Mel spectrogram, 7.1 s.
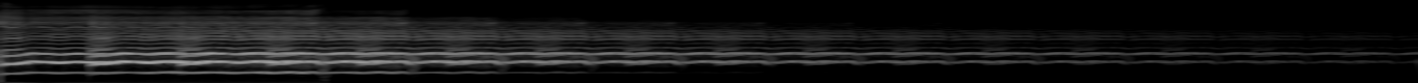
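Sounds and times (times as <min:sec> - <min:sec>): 
effected female vocals: 0:00.0 - 0:03.5.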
